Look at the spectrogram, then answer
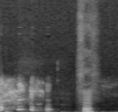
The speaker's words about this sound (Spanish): Sí, tose, tose, recupera el... que alguien y traiga agua, por favor, a este chiquillo que va a morir.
